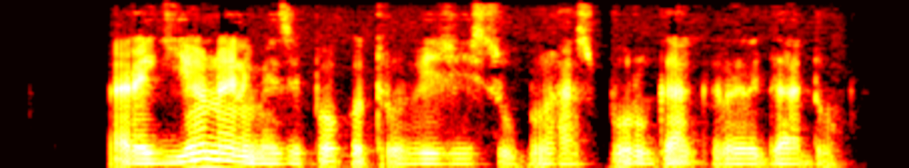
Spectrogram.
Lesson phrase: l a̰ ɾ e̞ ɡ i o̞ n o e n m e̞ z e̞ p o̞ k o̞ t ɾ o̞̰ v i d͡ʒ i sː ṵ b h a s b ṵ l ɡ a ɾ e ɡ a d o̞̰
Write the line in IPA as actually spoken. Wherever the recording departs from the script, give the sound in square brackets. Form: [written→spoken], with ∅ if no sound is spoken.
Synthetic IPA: l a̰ ɾ e̞ ɡ i o̞ n o e n m e̞ z e̞ p o̞ k o̞ t ɾ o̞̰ v i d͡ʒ i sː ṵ b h a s b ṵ [l→ɾ] ɡ a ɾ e ɡ a d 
